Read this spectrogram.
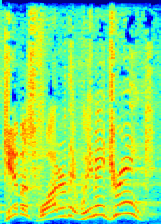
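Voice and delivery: high-pitched complaint from a thirsty crowd; quarrelsome demand. A narrator's reading. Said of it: "the people quarreled with Moses".

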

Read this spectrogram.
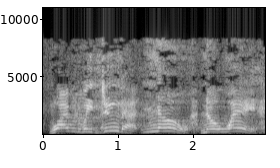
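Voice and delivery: high, incredulous outburst; emotional response. Acted. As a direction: balk at a ridiculous question. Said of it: "hearing the question raised in his own mind and going".

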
